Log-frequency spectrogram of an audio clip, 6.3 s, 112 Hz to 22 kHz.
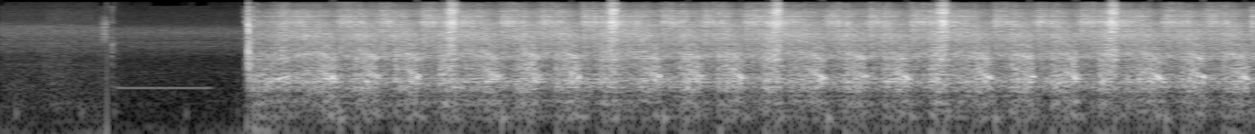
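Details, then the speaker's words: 1989 VW Jetta diesel 5-speed, about 118,000 miles, parked 14 years; fuel shutoff solenoid has 12 V, warm-up lever pulled, not yet bled; starter churns at two to three pulses a second, never catches; cranks but no start. "i'm just gonna pull the warm-up lever on the dash let's turn this thing over i don't know and see if it'll crank"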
